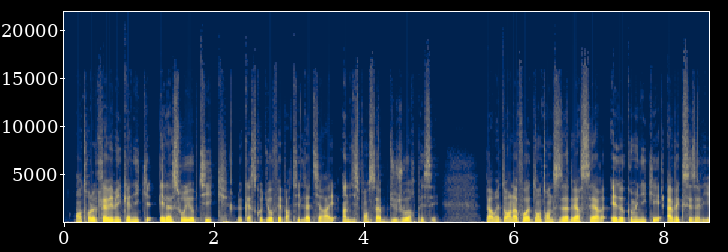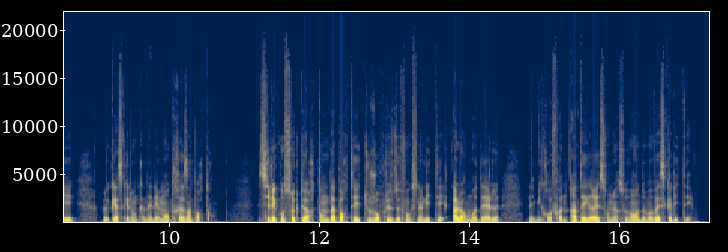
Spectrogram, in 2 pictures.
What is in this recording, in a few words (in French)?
test son modmic wireless cardio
